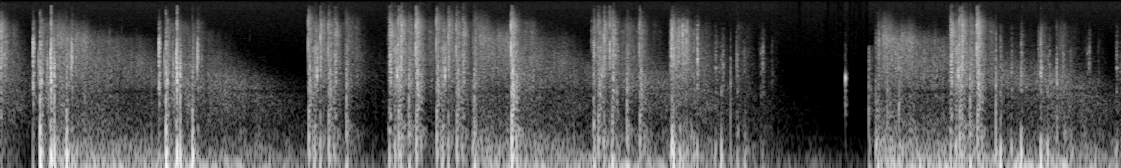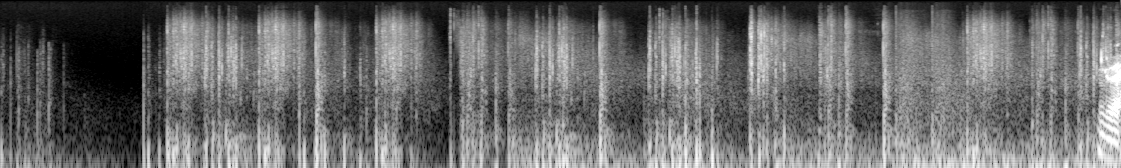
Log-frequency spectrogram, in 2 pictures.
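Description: Civil War troops in Grand Tactician firing rifles and cannon, a stream of distant cracks and booms in irregular volleys with a short lull midway, then heavier sustained fire.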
